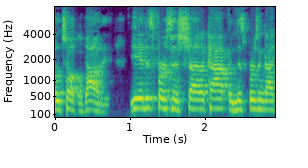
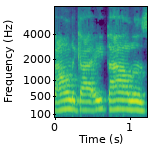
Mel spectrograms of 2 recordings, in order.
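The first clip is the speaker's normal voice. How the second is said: ordinary talk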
